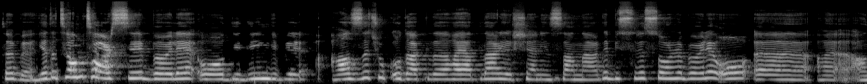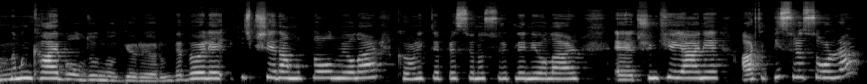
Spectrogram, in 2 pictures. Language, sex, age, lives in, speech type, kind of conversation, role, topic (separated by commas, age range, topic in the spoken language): Turkish, female, 40-44, Netherlands, conversation, unstructured, none, Ramazan ayında insanların davranışları sizce neden değişiyor?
